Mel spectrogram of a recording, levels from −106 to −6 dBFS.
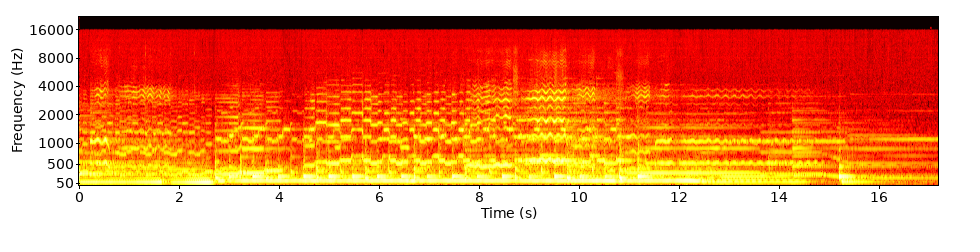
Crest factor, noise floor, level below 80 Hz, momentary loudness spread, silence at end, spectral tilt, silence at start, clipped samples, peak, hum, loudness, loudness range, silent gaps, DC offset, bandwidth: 14 dB; -35 dBFS; -28 dBFS; 13 LU; 0 s; -7.5 dB/octave; 0 s; under 0.1%; 0 dBFS; none; -16 LUFS; 8 LU; none; under 0.1%; 13 kHz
